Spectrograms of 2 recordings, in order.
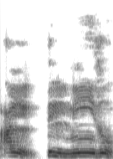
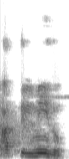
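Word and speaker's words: التلميذ: অনুযায়ী হওয়া উচিত ছিল আল তিলমিজু এরকম না বরং এটা সঠিক উচ্চারণ হবে উচ্চারণে এরকম হবে আতলমিজু কিন্তু লেখায় আসবে এরকম আলতিমি আতলমিজু মানে এখানে লামটা উচ্চারণ হবে না ব্যাস এই বিষয়টুকু আপনারা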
